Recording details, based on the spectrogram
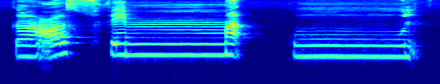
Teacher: تنوین کے بعد میم میں مرج ہو رہی ہے تو یہ ادغام ہے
